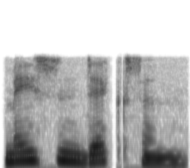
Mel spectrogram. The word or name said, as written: Mason-Dixon Line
